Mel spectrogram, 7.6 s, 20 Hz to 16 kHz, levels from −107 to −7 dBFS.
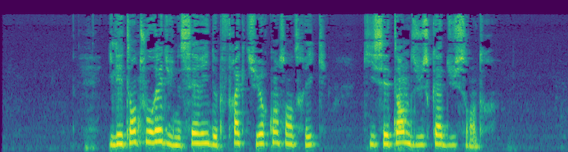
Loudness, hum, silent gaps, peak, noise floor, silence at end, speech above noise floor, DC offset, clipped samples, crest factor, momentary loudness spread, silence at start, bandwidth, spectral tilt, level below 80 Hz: -15 LUFS; none; none; 0 dBFS; -63 dBFS; 1.15 s; 49 dB; under 0.1%; under 0.1%; 16 dB; 11 LU; 1.15 s; 11.5 kHz; -4.5 dB/octave; -56 dBFS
